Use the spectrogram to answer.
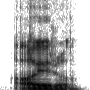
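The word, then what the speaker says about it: Euro: তারপরে ইউ বা এ umlaut you থাকলে অয়ের মতো উচ্চারণ হয়। যেমন ইংরেজিতে বয় বা টয়, সেরকম অয়, ঠিক আছে? তো একটা হয়তে, এই যে হয়তে অয় কিন্তু আসছে। তারপরে নয়, তারপরে অয়রো, ঠিক আছে? অয়রো, ইউরো না কিন্তু এটা অয়রো।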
